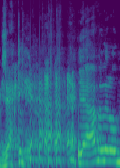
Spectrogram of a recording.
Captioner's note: both laughing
